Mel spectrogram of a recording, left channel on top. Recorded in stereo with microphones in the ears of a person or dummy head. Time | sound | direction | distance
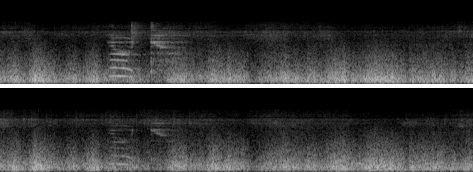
1.1 | a child speaking | 50° left (ahead or behind) | ?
